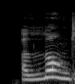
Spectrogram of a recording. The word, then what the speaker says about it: along: Along 这个词美音读成 along，上下的开口都会更大、更开、更松。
